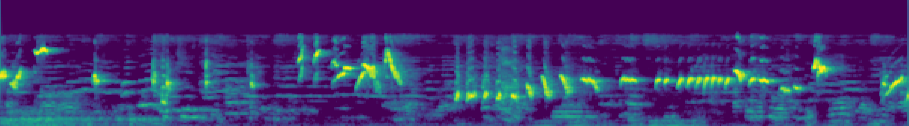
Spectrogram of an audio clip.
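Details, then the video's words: Caged white-rumped shama in a trill-rich masteran training song: varied whistled phrases, sharp rising and falling notes, a fast rolling run of repeated notes near nine seconds, then more whistled flourishes; low hum underneath. "Masteran Murai Batu TRONTOLAN NGEROLLLLLLL Edan!! GACOR X Roll"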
